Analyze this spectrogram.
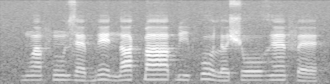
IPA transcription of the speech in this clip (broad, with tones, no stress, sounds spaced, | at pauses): ɡʷ ã˧ f ũ˧ z ɛ˨ b e˦˨ n a˦ k͡p aː˦ ɓ i˧ p o˦˨ l ə˨ ʃ oː˧ ɣ ɛ̃˦ f ɛ˨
